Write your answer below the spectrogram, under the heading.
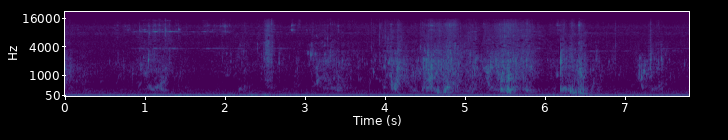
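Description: Pond water sloshing and splashing around a person wading waist-deep while handling a cast net, in irregular surges that are loudest from about four to six and a half seconds in.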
